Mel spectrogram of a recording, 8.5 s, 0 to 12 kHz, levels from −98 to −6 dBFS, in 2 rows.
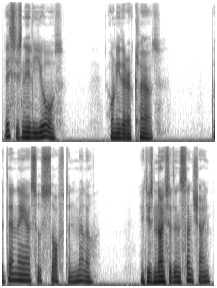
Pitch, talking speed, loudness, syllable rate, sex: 120 Hz, 150 wpm, -22 LUFS, 5.4 syllables/s, male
